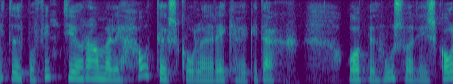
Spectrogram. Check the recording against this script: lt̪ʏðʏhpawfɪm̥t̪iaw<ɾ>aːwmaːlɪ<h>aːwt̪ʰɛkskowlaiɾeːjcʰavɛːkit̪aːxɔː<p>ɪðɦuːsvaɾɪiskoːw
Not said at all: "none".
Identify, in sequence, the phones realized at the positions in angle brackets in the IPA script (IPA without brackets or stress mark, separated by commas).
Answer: ɾ, h, p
